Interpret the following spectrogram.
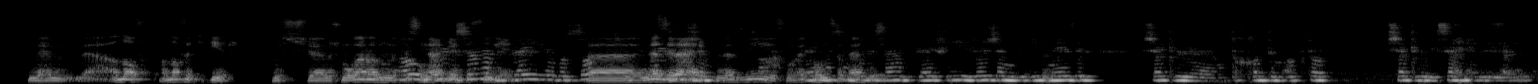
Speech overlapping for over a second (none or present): present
